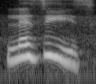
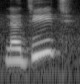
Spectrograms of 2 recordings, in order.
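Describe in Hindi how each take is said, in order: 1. यह z ध्वनि से बोला जाता है। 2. यह सामान्य j ध्वनि से बोला जाता है। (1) "नुक्ता लगाने के बाद यही शब्द अब बन जाएगा" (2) "यहाँ हमें ऐसे ही नुक्ता लगाकर शब्दों को पूरा करना है"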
